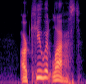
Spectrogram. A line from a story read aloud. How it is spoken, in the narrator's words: cried Valentin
